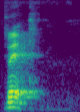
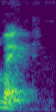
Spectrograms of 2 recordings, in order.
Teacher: Por ejemplo, algunos pronuncian Beit. No es así, se pronuncia como una E súper larga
